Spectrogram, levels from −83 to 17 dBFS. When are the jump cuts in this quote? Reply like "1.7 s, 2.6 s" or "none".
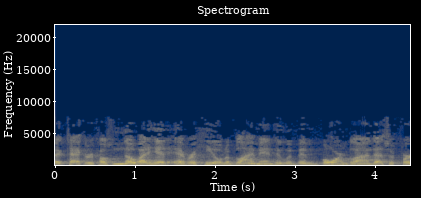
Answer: none

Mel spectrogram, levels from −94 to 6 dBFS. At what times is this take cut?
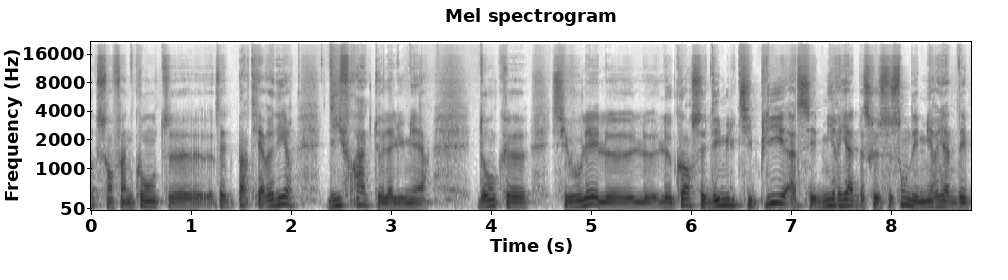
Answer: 1.2 s, 1.6 s, 5.1 s, 7.1 s, 7.7 s

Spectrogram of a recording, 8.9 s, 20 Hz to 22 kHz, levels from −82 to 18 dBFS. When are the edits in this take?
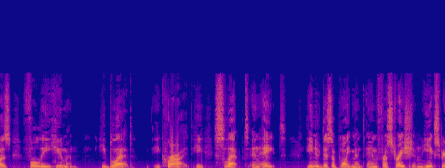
none

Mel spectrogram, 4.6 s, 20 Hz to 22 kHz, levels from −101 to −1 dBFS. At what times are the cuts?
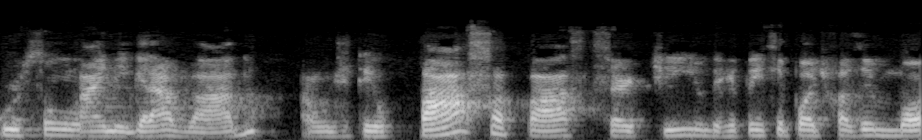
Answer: none

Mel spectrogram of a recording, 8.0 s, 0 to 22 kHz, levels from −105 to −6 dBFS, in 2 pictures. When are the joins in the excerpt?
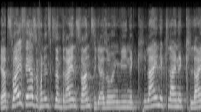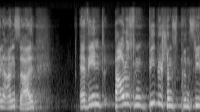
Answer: none

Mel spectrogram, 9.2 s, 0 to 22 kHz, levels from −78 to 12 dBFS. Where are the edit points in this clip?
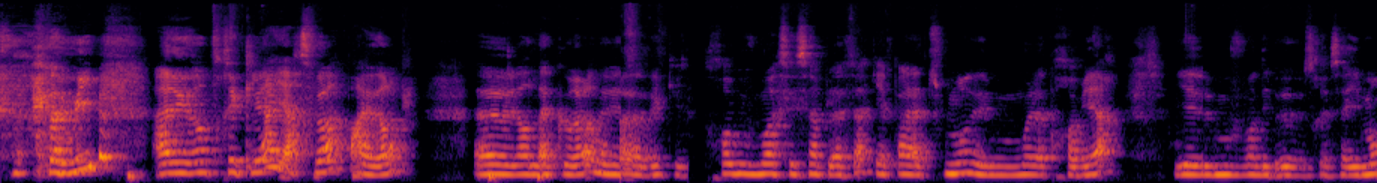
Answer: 4.1 s, 4.6 s, 8.0 s

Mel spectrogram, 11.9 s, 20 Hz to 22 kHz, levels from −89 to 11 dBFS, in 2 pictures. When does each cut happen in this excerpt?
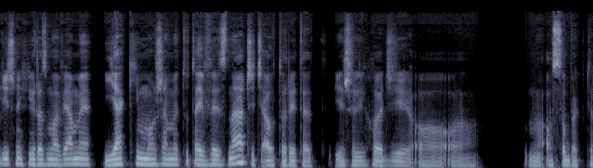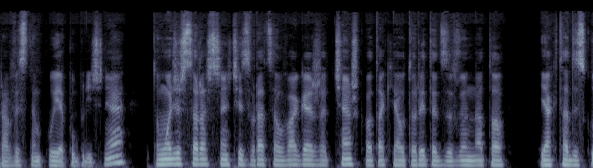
1.0 s

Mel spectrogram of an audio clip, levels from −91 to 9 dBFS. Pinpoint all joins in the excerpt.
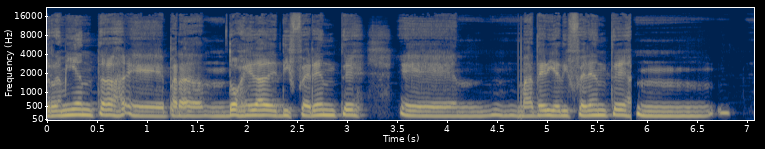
5.8 s

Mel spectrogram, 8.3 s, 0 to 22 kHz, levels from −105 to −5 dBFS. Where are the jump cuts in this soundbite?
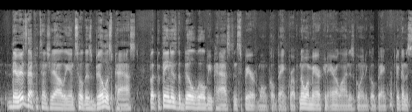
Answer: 2.9 s

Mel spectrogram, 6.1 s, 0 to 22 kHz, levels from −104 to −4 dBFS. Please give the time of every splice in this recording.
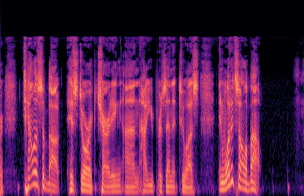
1.3 s

